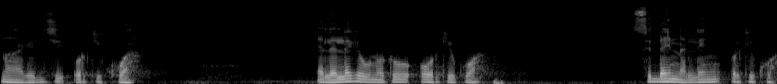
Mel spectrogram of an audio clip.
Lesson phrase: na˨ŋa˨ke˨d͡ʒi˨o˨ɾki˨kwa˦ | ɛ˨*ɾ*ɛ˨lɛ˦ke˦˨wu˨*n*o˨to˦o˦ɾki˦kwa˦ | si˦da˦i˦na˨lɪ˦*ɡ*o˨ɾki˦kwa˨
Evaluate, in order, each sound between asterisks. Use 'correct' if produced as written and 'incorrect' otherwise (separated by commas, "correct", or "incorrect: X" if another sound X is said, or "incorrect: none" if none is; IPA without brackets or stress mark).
incorrect: l, correct, incorrect: ŋ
